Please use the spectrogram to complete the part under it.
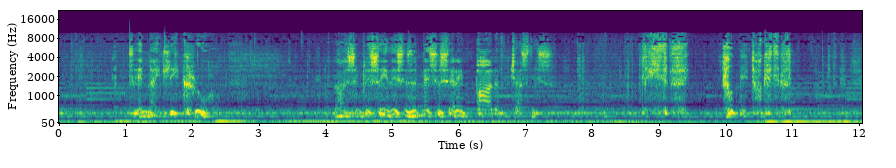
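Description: An elderly man speaks gruffly, close by.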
